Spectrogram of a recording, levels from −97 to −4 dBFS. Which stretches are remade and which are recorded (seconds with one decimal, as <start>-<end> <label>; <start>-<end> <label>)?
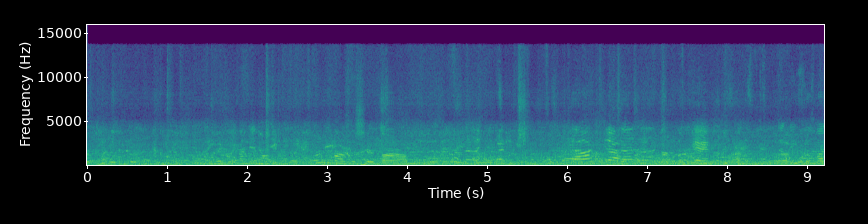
0.0-8.2 remade; 8.2-9.2 recorded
